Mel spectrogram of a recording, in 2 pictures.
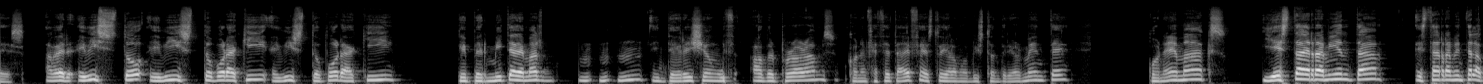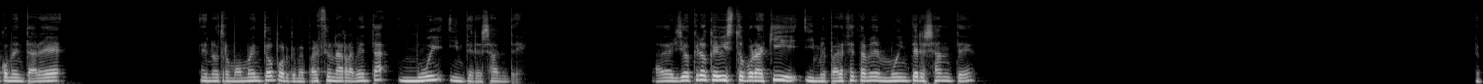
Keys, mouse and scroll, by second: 3.8-5.1 scroll down 1, 5.1-8.6 scroll down 1, 8.6-10.6 scroll down 1, 10.6-11.5 scroll down 1, 11.5-12.6 scroll down 1, 12.6-13.7 scroll down 1, 13.7-15.0 scroll down 1, 15.0-15.8 scroll down 1, 15.8-16.9 scroll down 1, 16.9-19.6 scroll down 1, 19.6-23.2 scroll down 1, 23.2-24.0 scroll down 1, 24.0-25.9 scroll down 1, 25.9-28.0 scroll down 1, 28.0-28.8 scroll down 1, 28.8-29.6 scroll down 1.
